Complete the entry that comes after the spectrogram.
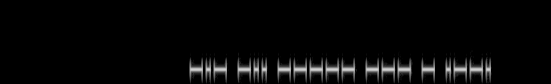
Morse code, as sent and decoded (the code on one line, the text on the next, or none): -.- -.. ----- --- - .--.
KD0OTP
